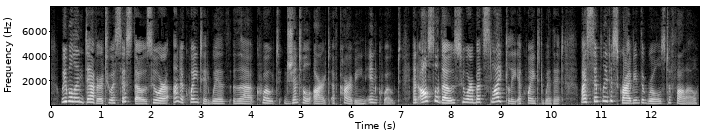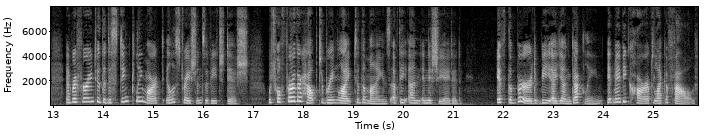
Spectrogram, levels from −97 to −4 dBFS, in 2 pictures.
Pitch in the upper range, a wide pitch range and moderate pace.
Yes: high, 215 Hz; wide, 7.1 semitones; average, 160 wpm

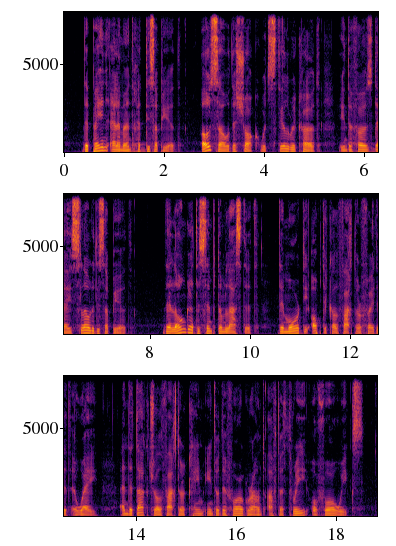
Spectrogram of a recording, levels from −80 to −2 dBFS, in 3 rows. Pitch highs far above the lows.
No: average, 2.9 semitones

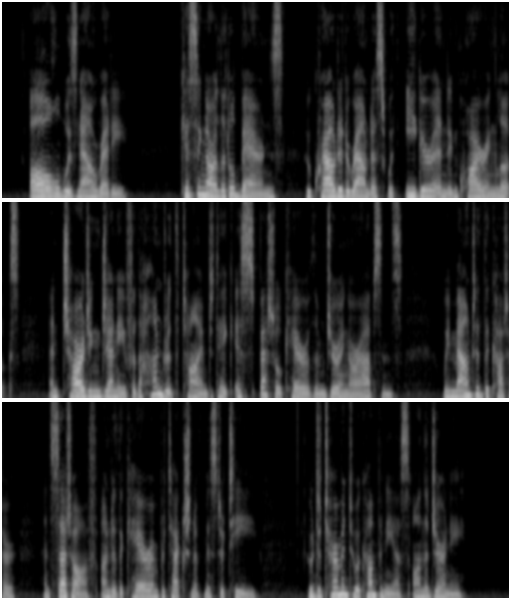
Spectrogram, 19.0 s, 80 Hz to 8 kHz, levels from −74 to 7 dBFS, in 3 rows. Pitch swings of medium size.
Yes: average, 4.2 semitones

